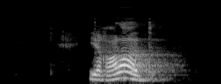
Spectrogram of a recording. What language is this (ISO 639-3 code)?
kab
